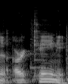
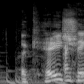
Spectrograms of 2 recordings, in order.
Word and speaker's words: Acacia: say floral rose petal and arcan ar oh Acacia Acacia that's how you say it rose petal and AAA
